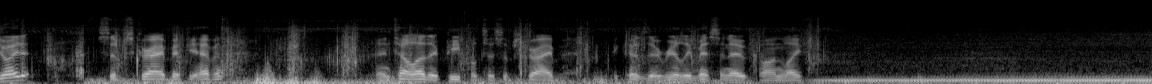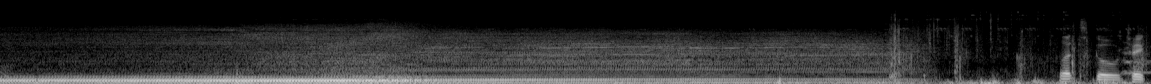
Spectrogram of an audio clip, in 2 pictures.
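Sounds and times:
vehicle engine passing by: 7.5 - 21.0.

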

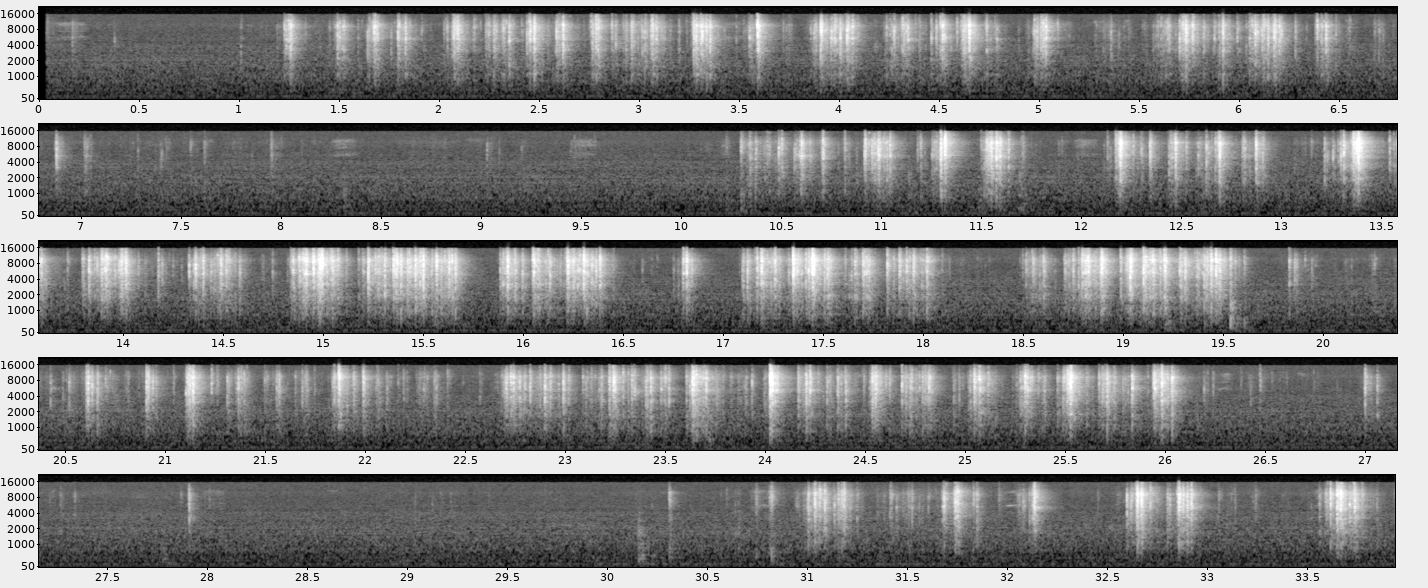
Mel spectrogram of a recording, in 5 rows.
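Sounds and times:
plastic cube clicking and clacking: 1.2 - 7.1, 10.3 - 26.2, 30.8 - 33.9.

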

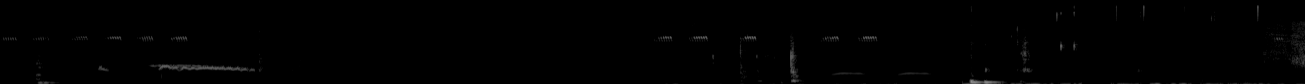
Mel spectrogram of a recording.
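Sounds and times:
crickets chirping: 0.0 - 2.1, 6.5 - 7.6.

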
